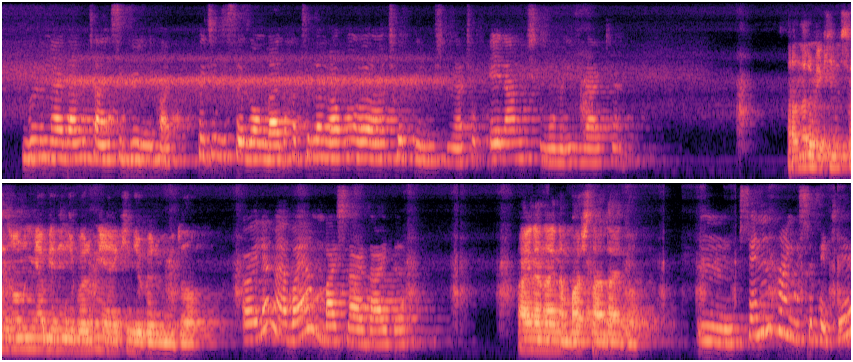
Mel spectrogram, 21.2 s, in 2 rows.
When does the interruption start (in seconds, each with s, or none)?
none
